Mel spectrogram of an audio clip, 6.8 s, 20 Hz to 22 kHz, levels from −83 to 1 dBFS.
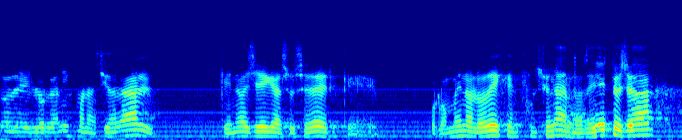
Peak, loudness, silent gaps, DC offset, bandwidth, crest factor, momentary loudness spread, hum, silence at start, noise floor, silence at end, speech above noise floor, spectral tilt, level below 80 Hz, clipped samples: -16 dBFS; -35 LUFS; none; under 0.1%; 7 kHz; 20 dB; 18 LU; none; 0 s; -56 dBFS; 0 s; 21 dB; -7.5 dB/octave; -68 dBFS; under 0.1%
